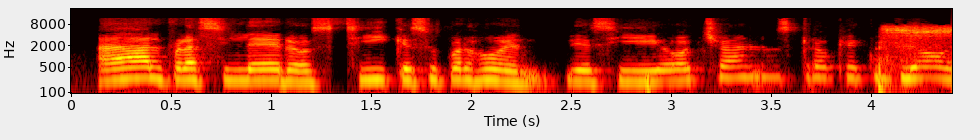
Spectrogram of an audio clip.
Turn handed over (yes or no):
yes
